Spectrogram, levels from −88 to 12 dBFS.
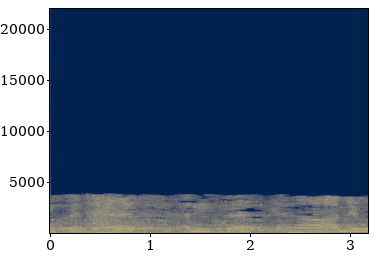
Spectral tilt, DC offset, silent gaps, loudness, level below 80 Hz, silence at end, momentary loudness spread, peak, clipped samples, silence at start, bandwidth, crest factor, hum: -10 dB/octave; under 0.1%; none; -19 LUFS; -30 dBFS; 0 s; 6 LU; -4 dBFS; under 0.1%; 0 s; 4 kHz; 14 dB; none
